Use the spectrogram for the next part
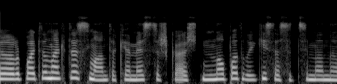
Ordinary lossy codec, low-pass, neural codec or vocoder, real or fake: Opus, 24 kbps; 7.2 kHz; codec, 16 kHz, 2 kbps, FunCodec, trained on LibriTTS, 25 frames a second; fake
